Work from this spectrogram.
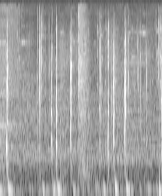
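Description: Horses gallop in the medieval battle game Bannerlord, a quick, even drumming of hoofbeats, close and fairly quiet, over about a second and a half with no voices.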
